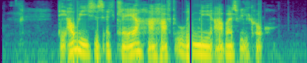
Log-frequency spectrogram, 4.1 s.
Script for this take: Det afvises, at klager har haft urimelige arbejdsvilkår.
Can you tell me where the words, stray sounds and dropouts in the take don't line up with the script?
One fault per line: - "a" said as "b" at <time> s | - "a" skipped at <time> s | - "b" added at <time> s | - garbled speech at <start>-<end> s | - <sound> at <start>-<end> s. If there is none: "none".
- dropout at 2.5-2.6 s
